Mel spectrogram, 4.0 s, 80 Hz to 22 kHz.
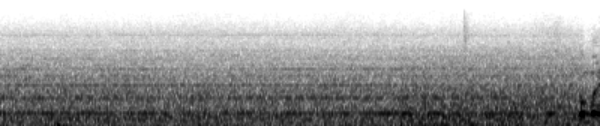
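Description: Mercedes-Benz F 015 concept car moving off under its own electric drive after the Go button is pressed: a steady hum with a faint steady whine.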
